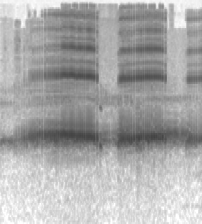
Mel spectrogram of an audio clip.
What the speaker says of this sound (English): Male natterjack toads vociferously court the females.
